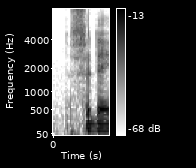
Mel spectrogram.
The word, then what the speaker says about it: Fede: Fede, is that how you say his name? – It's Fede. It's probably F-E-D-E.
